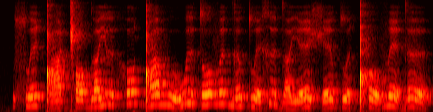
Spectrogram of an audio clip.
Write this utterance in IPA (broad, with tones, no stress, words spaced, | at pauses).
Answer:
sʷe˨˦ɡ͡ǃa˩ ǁɔ˩ɡɐ˨˦jɨ˥˩ ho˦ ɡ͡ǃɐ˦ vu˧˩˧ wɨ˥˩to˦vɘ˦ɡɘ˩˧˩ tʷe˧˩˧xɨ˥˩dɐ˩ je˩˧˩ ʃe˩˧˩tʷɘ˧˩˧ǃʰo˧˩˧ ve˥˩dɘ˥˩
